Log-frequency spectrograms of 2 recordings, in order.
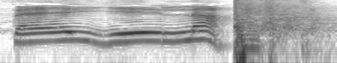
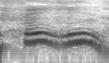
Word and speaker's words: Feyelin: C'est Feiline. Fayez-la. Feyeline? C'est Feiline. Bah, c'est écrit Feyelin. Oui mais ça se prononce Fei, c'est américain en fait. Et Line parce que c'est asiatique.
